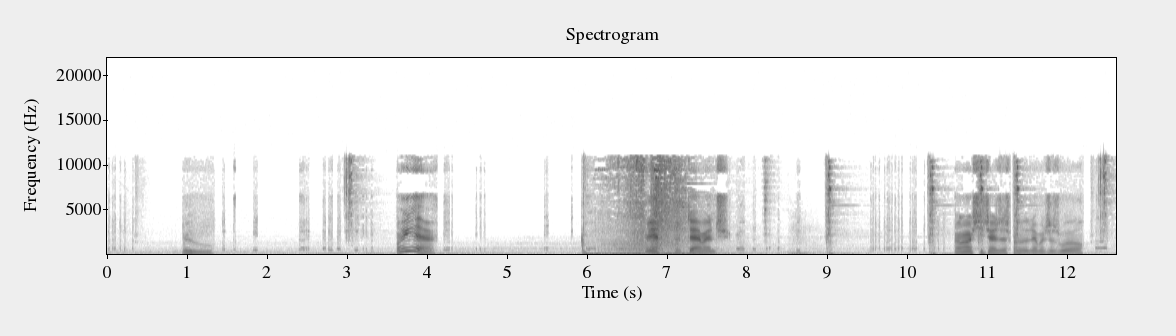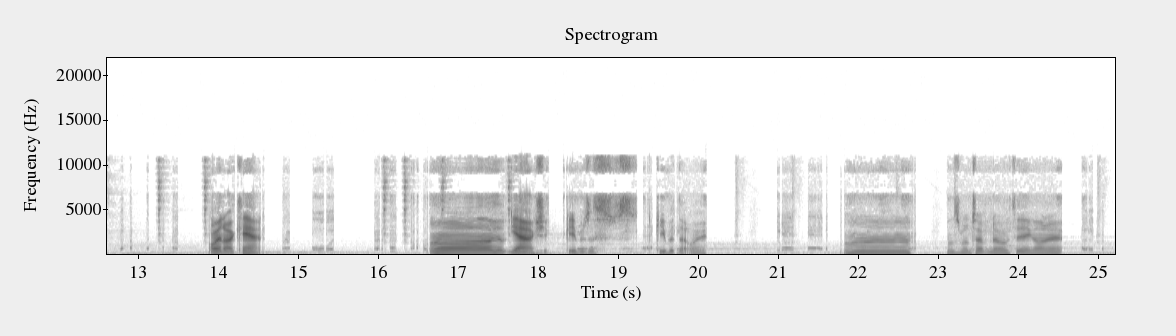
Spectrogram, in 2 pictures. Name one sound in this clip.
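Short electronic menu tones chime as options are picked.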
